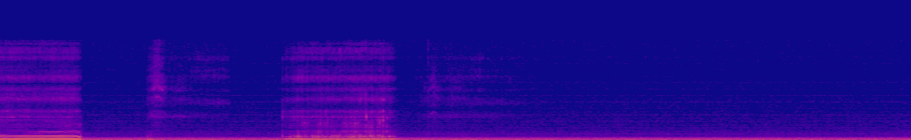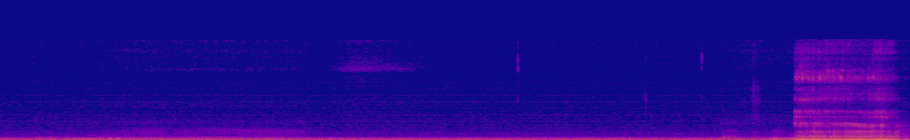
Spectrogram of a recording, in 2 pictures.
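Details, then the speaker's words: A sleeping bulldog, with a pug also present, makes the noise they make in bed: snorting, rattling snores at the start and end with steady room hum between. Noisy snoring in a flat-faced dog. "And this is, and when they sleep in our bed, this is the noise they make too."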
